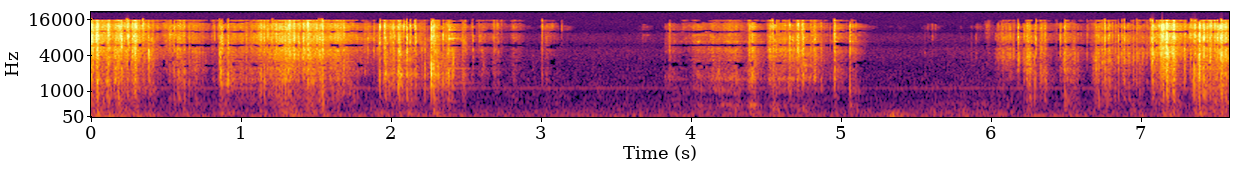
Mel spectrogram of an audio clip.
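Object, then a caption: Ridged potato chip pieces. Thin, dry, crisp ridged potato chip pieces are crumbled into small bits by fingertips over a glass bowl. Bursts of bright, crackling crunches come in irregular clusters, separated by near-silent pauses, with a sharp loud crackle near the end.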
